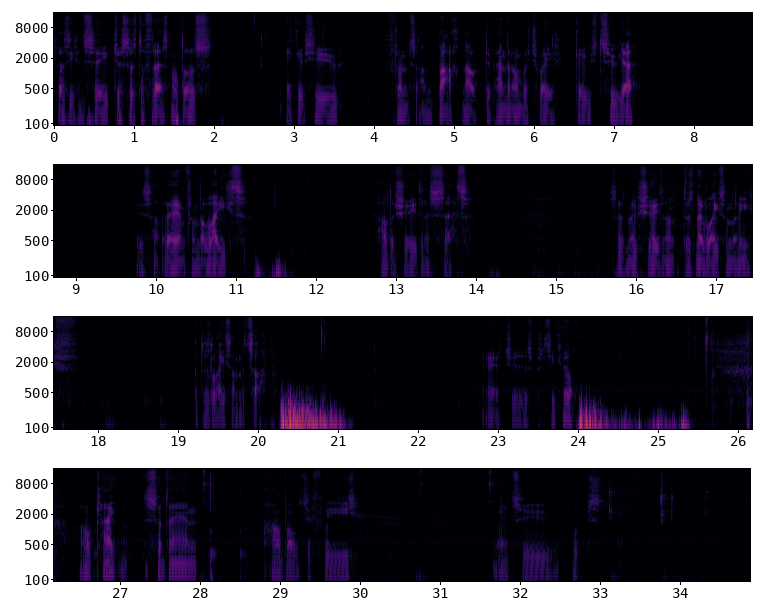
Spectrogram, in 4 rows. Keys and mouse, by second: 4.4-6.7 middle drag, 12.5 middle click, 15.9 middle click, 27.8-29.6 drag, 30.9-34.1 drag, 34.1 ctrl+z.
